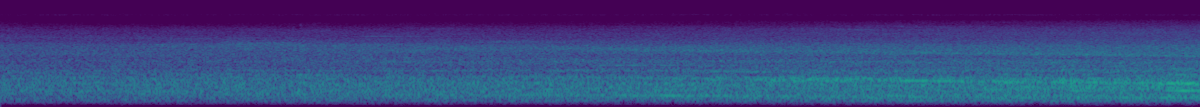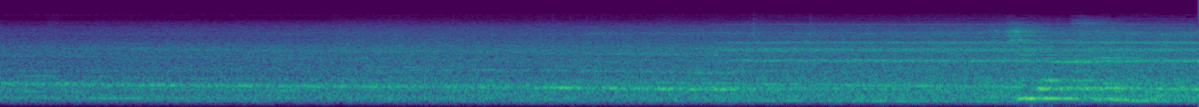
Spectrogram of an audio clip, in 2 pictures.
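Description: Electric commuter train pulling into the station and braking. It grows steadily louder as it approaches, and its motor whine falls in pitch as it slows, with squeals about eleven seconds in.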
